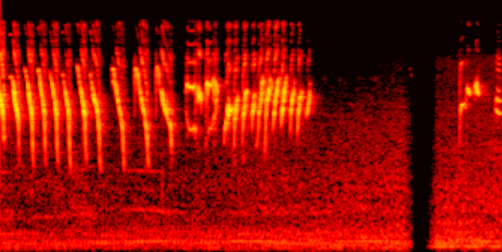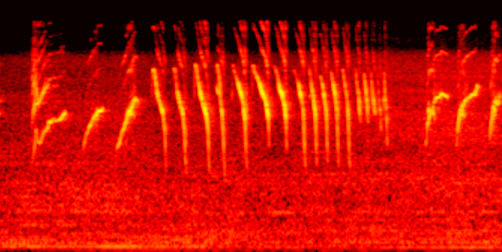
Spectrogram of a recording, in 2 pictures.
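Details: Singing Spanish Timbrado canary for training: fast repeated descending notes and a buzzy trill, a brief silent gap, then rising whistles and more rapid sweeping phrases.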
